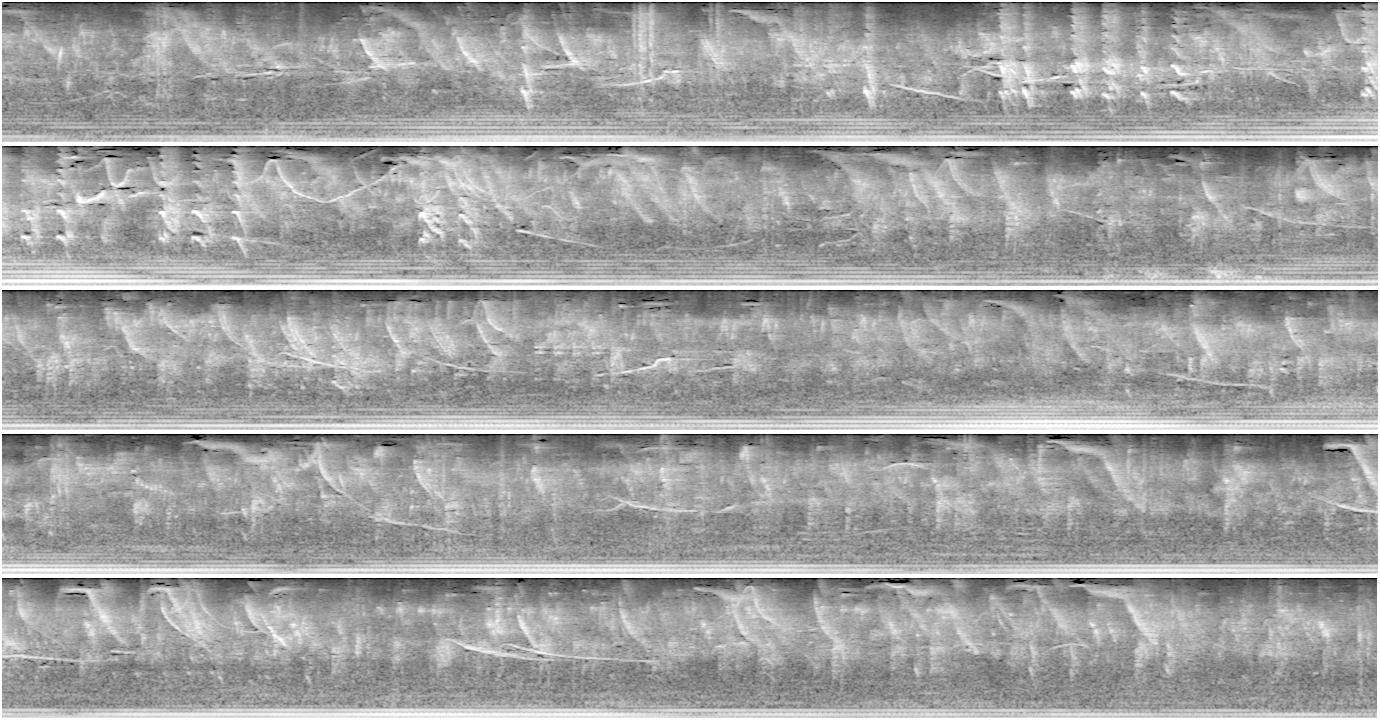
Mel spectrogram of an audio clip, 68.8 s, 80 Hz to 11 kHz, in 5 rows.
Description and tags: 20060426.marsh.house.ambiance
thrushes, jackdaws, house-sparrows and other birds calling. Airplane in BG. Sennheiser ME62 into iRiver H120 / tordos, gorriones, grajillas y otros pajaros. Avioneta al fondo
ambiance, nature, field-recording, birds, house, airplane, jackdaw, spring, donana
